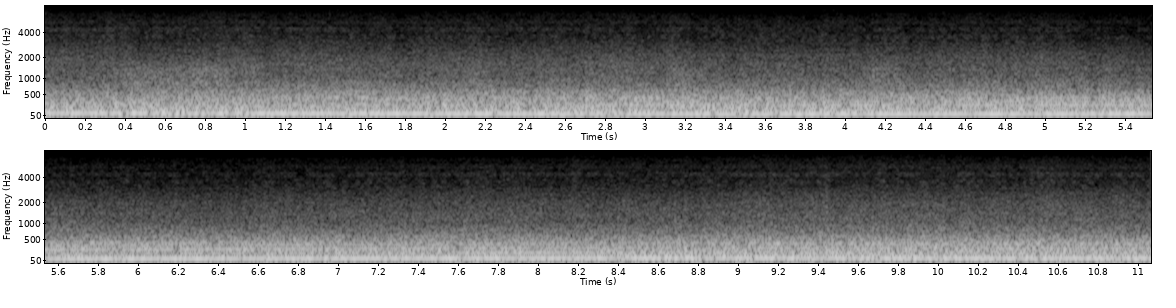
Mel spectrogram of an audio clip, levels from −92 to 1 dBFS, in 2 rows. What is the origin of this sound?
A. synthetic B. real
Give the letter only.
B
